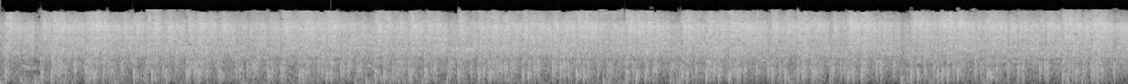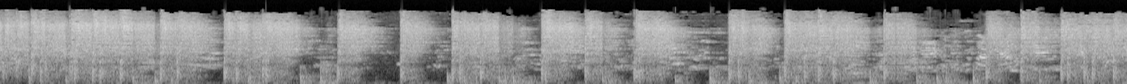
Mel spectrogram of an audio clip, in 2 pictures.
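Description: Aerial fireworks display: a dense, continuous barrage of bursts and bangs. About thirteen seconds in it breaks up into separate bangs with short gaps between them.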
